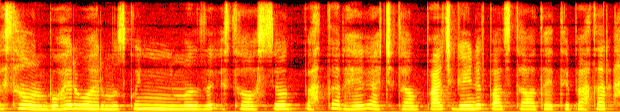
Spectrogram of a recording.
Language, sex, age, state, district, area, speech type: Kashmiri, female, 18-30, Jammu and Kashmir, Bandipora, rural, spontaneous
